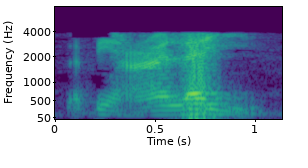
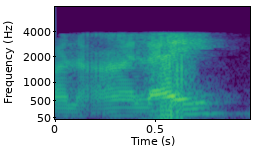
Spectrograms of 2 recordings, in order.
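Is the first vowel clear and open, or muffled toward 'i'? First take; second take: clear; muffled. First: The a vowel is clear and fully open. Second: The a vowel is unclear and drifts toward i. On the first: The speaker calls it right. "Fathah dibaca dengan jelas" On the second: The speaker calls it wrong.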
